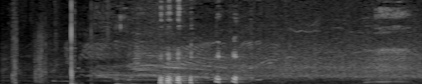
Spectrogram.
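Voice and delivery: airy laugh that jumps up high; high breathless laugh. Real, not acted. Gamer watching the stumps fly, high laugh.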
